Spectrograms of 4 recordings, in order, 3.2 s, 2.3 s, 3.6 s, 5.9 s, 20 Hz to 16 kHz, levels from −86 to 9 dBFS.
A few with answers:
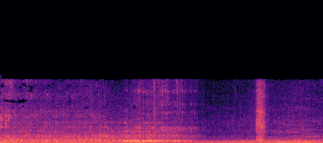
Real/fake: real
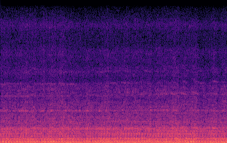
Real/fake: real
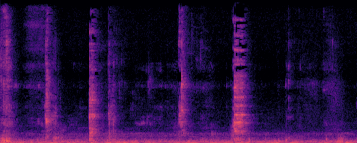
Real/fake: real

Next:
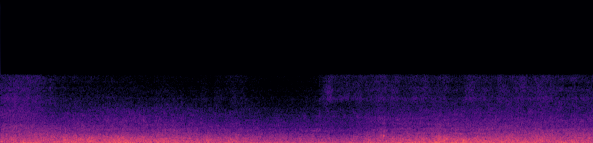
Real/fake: fake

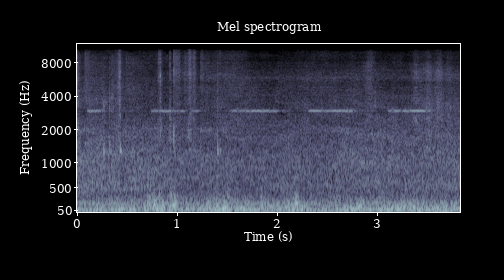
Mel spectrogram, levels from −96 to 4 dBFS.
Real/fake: fake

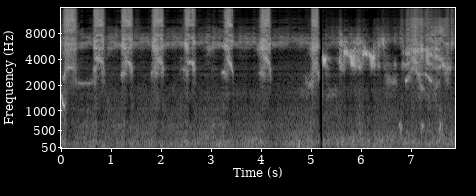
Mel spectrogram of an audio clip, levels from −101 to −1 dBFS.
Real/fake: fake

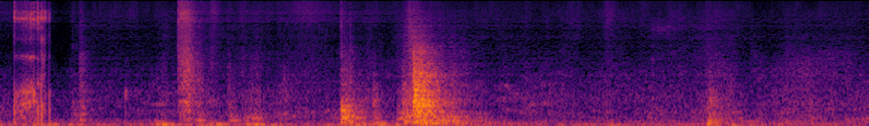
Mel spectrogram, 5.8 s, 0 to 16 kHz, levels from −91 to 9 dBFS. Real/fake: fake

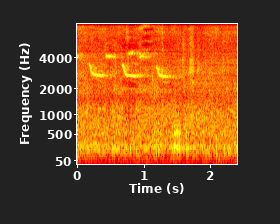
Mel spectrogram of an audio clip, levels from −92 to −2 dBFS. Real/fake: fake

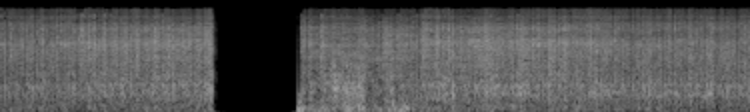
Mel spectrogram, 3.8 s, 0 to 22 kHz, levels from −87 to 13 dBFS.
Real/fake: fake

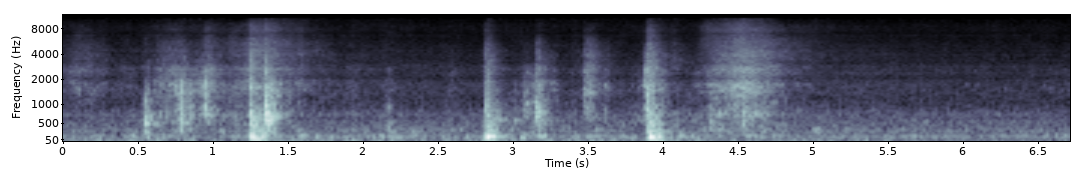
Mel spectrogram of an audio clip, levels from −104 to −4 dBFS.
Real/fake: fake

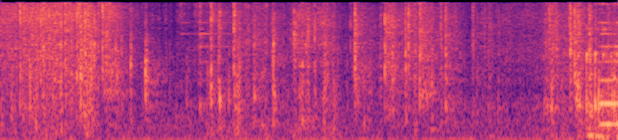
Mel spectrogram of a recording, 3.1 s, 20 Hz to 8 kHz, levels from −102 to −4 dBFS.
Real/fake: real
